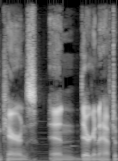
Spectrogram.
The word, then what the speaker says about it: Cairns: I know you're saying it's pronounced Cairns. Take it as an Aussie, Cairns. That's how you pronounce it.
